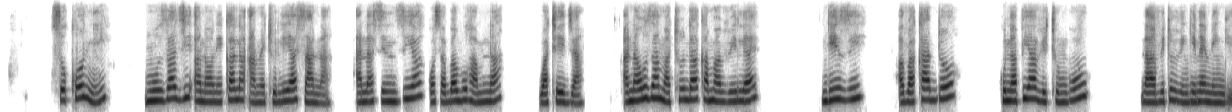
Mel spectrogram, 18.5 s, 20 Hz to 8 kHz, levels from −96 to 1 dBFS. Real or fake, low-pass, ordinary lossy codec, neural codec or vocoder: fake; 7.2 kHz; Opus, 24 kbps; codec, 16 kHz in and 24 kHz out, 1.1 kbps, FireRedTTS-2 codec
